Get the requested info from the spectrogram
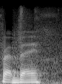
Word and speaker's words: Rebbe: K-O-T-Z-K-B-E-R. Kotzka, and then it's Rebbe, R-E-B-B-E. It's the it's rabbi really, but it's the Hasidic traditions of Eastern Europe slightly alter the pronunciation of rabbi to Rebbe. It's just a sort of dialect thing really. Z-K-B-E-R.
